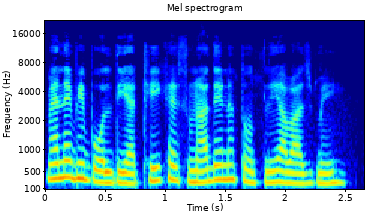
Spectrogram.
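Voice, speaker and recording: A woman's voice: sits high, quick pace, warm tone, dry recording, lightly acted. A woman playing an anxious, scolding Indian mother-in-law in a family comedy skit. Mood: defensive. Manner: fretful, scolding, gossipy.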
